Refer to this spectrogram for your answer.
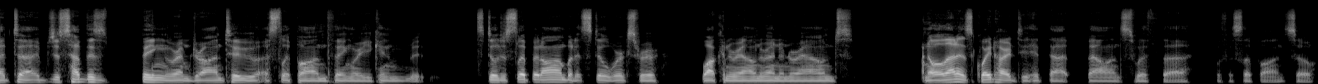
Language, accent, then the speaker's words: English; Nelson, British Columbia, Canada; Born and raised in Nelson, BC, Canada.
